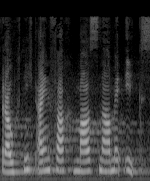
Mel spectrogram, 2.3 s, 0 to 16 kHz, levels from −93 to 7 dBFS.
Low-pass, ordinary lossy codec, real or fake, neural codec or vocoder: 14.4 kHz; MP3, 48 kbps; fake; autoencoder, 48 kHz, 128 numbers a frame, DAC-VAE, trained on Japanese speech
